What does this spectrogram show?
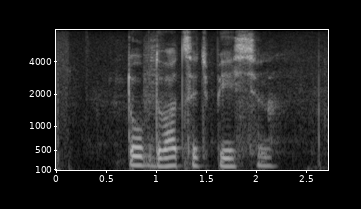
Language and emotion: Russian, neutral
